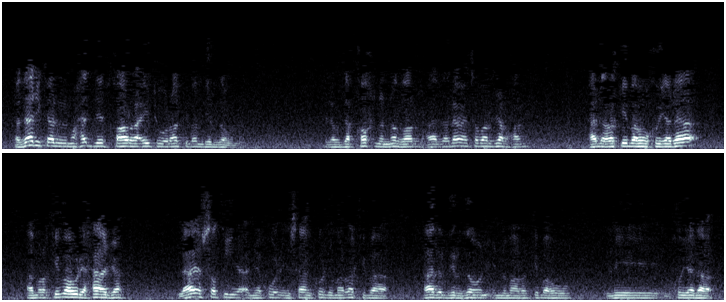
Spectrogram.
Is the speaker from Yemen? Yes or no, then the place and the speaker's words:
no; Syria; وهذا كانوا إلى أهل قريب عندنا في سوريا يمتطيه طبقة معينة من الناس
